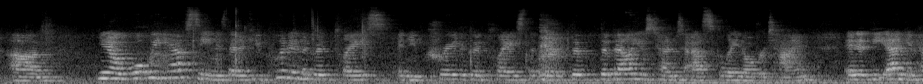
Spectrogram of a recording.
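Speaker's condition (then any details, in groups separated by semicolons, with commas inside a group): No condition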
